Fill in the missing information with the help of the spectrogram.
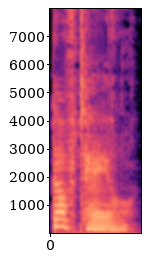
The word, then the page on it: dovetail: British English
